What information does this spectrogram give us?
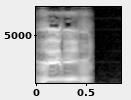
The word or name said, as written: meaning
